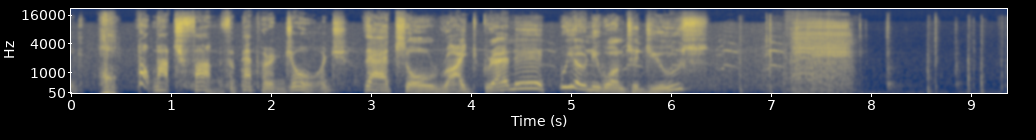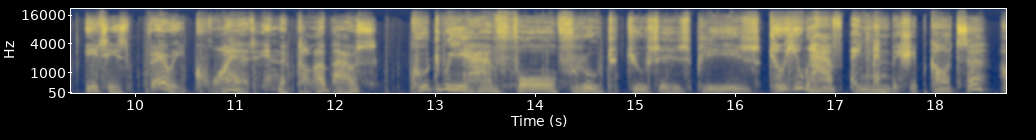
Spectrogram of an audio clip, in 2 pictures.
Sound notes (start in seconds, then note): 6.9 door squeaking; 7.1 quiet room; 12.6 speaking quietly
